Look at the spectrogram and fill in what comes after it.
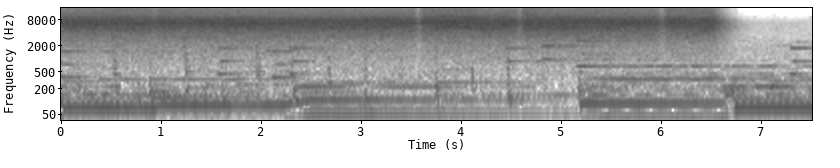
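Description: Paint spray gun hissing steadily as paint is sprayed onto the car's rear side panel, cutting off near the end as the trigger is released. Background music plays underneath.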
